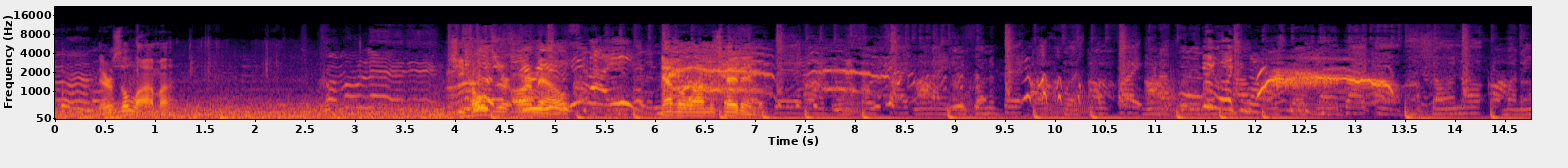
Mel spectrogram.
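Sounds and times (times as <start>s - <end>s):
speech: 0.4s - 1.5s, 2.6s - 3.4s, 4.0s - 7.3s, 9.0s - 14.7s
elderly woman screaming at a llama: 6.1s - 8.7s, 11.9s - 13.5s
laughter: 6.1s - 12.7s.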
